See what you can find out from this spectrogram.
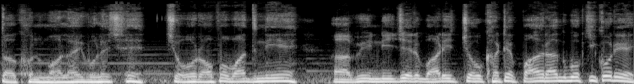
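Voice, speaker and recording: A man's voice: mid-range voice, moderate pace, music in the background, lightly acted. A man playing an earnest, guilt-laden older village man explaining things in a cartoon story. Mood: grave, explaining.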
